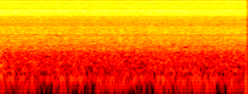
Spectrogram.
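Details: Saturn Vue CVT forward clutch piston on the bench, air pressure applied: steady, even hiss of air slipping past the faulty piston seal instead of applying the clutch; it engaged late when the fluid got warm or thin.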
